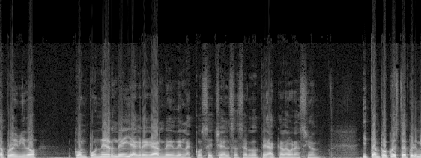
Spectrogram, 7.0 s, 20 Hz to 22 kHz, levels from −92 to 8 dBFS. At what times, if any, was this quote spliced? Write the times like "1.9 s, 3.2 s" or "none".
6.0 s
